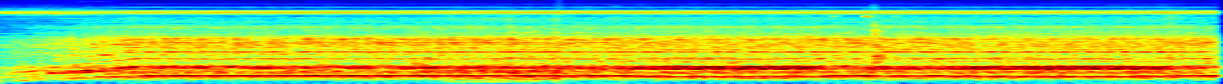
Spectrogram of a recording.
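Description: A lathe spins while drilling a small hole in a metal workpiece, giving a steady, close motor whir with clear whining tones that hold evenly for several seconds.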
